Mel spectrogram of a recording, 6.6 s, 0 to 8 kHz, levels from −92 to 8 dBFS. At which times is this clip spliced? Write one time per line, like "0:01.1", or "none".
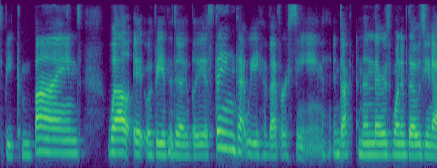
0:05.3

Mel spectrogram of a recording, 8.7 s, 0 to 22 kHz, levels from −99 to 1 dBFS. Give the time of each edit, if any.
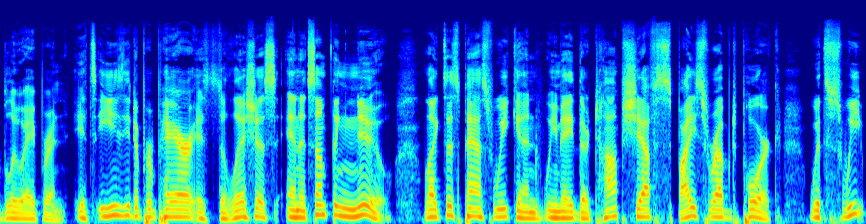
0:03.1
0:04.4

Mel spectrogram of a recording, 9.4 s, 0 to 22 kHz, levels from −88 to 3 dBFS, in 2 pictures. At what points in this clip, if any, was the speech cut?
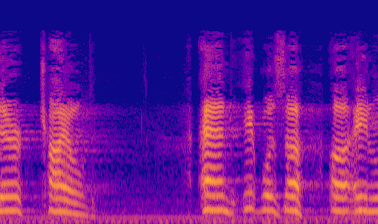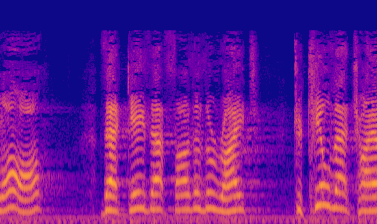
none

